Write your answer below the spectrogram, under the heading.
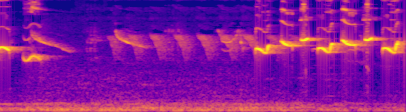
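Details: Fanning spring song from a laughingthrush: soft thin downslurred whistles at first, then a loud rapid series of looping whistled notes repeated several times.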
